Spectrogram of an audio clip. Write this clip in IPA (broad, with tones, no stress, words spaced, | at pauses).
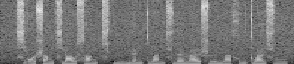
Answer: ɕjo˥˨ʊ̯ʂɑ˨˦ŋ ɕjɑ˨˦ʊ̯sɑ˨˦ŋ t͡ɕʰi˨˩ŋlɥɛ˥˨nt̪wa˨˩n ɕɥɛ˥˨ɻa˦ɪ̯ʂɻ̩˨˦ ljä˨˦xʊ˦ŋt̪wa˥˨ɪ̯ ɕy˦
